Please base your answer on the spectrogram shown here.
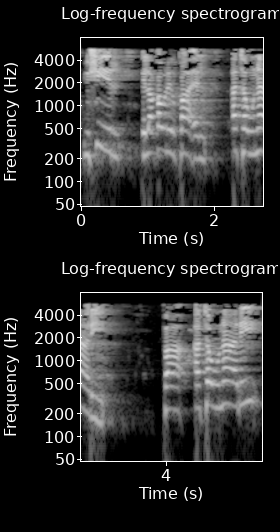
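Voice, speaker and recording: A man with a notably high voice leads a classical grammar lesson. He chants verse lines at a slow pace, then breaks them down and keeps asking whether it is clear. The recording is dull and lo-fi. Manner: recites verse lines slowly, then explains with checking questions. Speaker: teacher of Arabic grammar.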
